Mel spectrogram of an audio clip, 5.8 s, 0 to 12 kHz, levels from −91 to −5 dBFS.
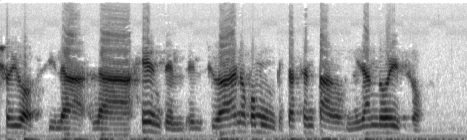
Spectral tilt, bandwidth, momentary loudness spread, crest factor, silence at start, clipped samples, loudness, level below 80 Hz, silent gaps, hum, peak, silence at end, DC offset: -2.5 dB/octave; 11.5 kHz; 10 LU; 14 dB; 0 s; under 0.1%; -14 LUFS; -46 dBFS; none; none; -4 dBFS; 0.55 s; under 0.1%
